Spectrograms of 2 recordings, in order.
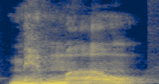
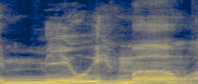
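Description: First: "Meu irmão" merged into "mermão"; two-syllable casual "mermão" for "Meu irmão"; colloquial contraction. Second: "meu irmão" in full, slowly, each word distinct; unhurried, uncontracted "meu irmão"; slow full form. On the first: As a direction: say "Meu irmão" as quick "mer-mão". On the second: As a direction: separate "meu" and "irmão" carefully. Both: Shown as a demonstration. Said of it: "É meu irmão".

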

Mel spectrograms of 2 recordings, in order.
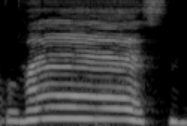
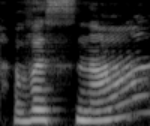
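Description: First: Весни with a long stressed Е in the first syllable; stressed, stretched Е. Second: Весна with the final А stressed, rising; stress on last syllable. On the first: Teacher giving the check word, весни stressed on long Е. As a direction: draw out the Е in весни so it is clearly heard. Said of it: "Чуємо Е". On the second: Teacher posing a spelling example, весна stressed on final А. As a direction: lean on the ending of весна, louder. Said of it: "наголос падає на останній склад". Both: Shown as a demonstration.

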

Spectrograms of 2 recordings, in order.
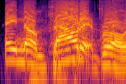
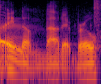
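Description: First: Louder, punched-up self-encouragement; pumped-up pep talk. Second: Low, soft mutter to oneself; quiet pep talk. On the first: Player psyching himself up to go on, pumped-up pep talk. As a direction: say it out with force, psyching yourself up. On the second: Player steadying himself before a jump, quiet pep talk. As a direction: say it low and under your breath. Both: Real, not acted.

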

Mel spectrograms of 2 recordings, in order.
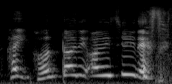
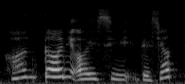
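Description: First: Very high, loud polite recital; mother's model answer. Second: High, loud, slow scolding prompt; mother's correction. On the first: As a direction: drill the proper wording, falling at the end. (丁寧な手本を大声で言い切る口調) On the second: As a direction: correct the child with a rising, insistent end. (語尾を上げて言い直させる母親口調) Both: Retold or imitated. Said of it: "ママがずっと言ってる".

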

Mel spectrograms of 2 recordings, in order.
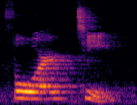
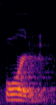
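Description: First: "Four T." split into two louder beats; chopped syllables. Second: Said in the usual way. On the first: Shown as a demonstration. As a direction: chop "Four" and "T" apart, loud and separate. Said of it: "I'm gonna chop out the syllables". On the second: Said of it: "slide them left to right".

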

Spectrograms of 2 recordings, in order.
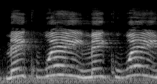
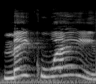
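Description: First: High, loud shout; Furlough shouting. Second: High, loud herald call for the crowd; Furlough calling. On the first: Furlough clears a path through the mice, high loud shout. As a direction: bellow to clear the crowd. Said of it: "shouted Furlough". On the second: Furlough pushes through the mice, loud high call. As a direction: Furlough clearing a path, voice pitched up high. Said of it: "said Furlough". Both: A narrator's reading.

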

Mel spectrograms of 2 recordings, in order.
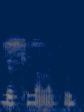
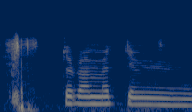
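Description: First: Quiet defeated murmur; very quiet repeat. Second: Götüremedim stretched slowly, syllable by syllable; slow, sulky drawn-out Götüremedim. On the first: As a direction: mutter the word to yourself, barely audible. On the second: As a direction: drag out Götüremedim in frustration. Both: Shown as a demonstration.

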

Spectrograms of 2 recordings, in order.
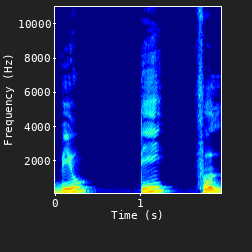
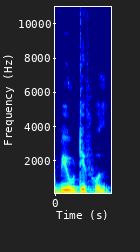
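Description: First: বিউটিফুল slowly split into three, বিউ, টি, ফুল, with clear gaps; syllable by syllable. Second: Said in the usual way. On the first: Shown as a demonstration. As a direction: break বিউটিফুল into বিউ... টি... ফুল, pausing after each syllable. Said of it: "এটা উচ্চারণ করতেছি আমি, দেখো কিভাবে". (বিউটিফুল ধীরে তিন ভাগে ভেঙে, থেমে থেমে: বিউ, টি, ফুল) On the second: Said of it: "এটা উচ্চারণ করতেছি আমি".

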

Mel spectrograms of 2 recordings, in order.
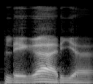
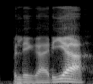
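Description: First: Said in the usual way. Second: Plegaria said ple-ga-RIÁ, weight on final A; stress on last syllable. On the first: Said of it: "lo común sería plegaria". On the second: Shown as a demonstration. Teacher showing the class the song's misplaced accent, final-syllable stress on plegaria. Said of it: "se acentúa la última sílaba".

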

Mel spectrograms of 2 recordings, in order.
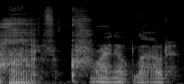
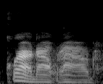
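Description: First: Said in the usual way. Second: Deaf old man's voice, put on; deaf grandfather. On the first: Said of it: "That's my grandfather". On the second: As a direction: imitate grandpa who can't hear himself. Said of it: "deaf man voice".

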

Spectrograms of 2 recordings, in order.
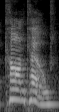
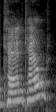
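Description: First: Cairnkeld with a long "ah", like "KAHN-keld"; broad-A pronunciation. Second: Cairnkeld with a short front A, like "CAN-keld"; flat-A pronunciation. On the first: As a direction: say Cairnkeld with a broad open A in the first syllable. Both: Shown as a demonstration. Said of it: "How do you pronounce that".

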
